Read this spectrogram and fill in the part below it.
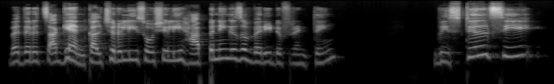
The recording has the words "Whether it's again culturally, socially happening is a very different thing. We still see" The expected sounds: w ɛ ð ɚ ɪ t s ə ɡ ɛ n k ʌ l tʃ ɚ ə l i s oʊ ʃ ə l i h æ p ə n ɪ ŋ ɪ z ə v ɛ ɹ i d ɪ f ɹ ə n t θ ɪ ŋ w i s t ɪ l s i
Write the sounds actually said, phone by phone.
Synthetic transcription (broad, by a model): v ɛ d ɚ ɪ t s ə ɡ ɛ n k ʌ l tʃ ɚ ə l i s oʊ ʃ ə l i h æ p ə n ɪ ŋ ɪ z ə v ɛ ɹ i d ɪ f ɹ ə n t t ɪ ŋ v i s t ɪ l s i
